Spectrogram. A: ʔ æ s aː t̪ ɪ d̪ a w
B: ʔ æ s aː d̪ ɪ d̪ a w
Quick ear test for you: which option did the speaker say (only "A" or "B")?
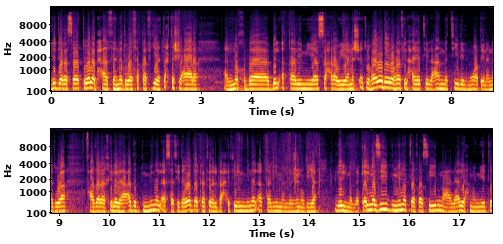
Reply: A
